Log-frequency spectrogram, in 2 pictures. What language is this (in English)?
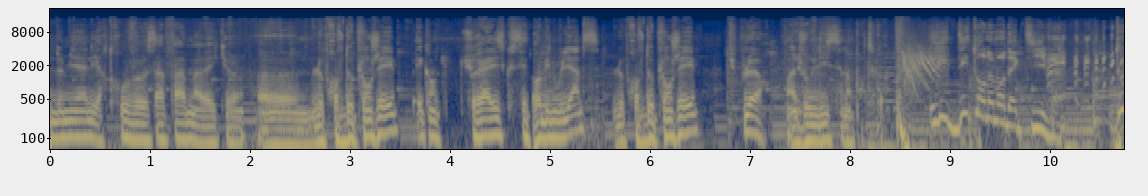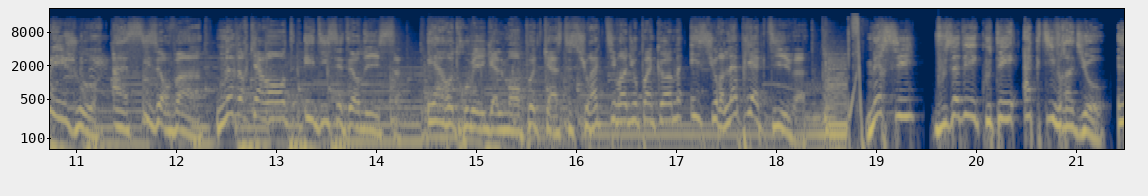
French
